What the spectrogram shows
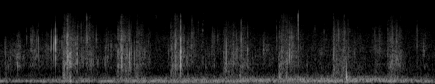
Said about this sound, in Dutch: De weg naar de Hyperloop Buis gaat over een aantal hobbels. We lopen over een eh, soort zandweg.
